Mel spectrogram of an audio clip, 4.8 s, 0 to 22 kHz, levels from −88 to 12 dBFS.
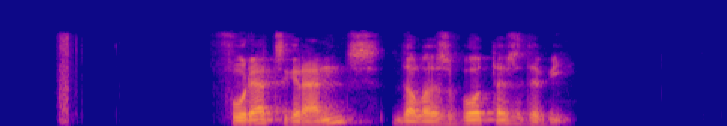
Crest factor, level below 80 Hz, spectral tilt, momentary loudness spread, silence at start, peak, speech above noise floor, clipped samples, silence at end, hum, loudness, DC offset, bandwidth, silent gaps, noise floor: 22 dB; -50 dBFS; -6 dB/octave; 22 LU; 0.4 s; 0 dBFS; over 71 dB; under 0.1%; 1.1 s; none; -19 LUFS; under 0.1%; 7.8 kHz; 0.57-0.77 s, 0.83-1.38 s; under -90 dBFS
